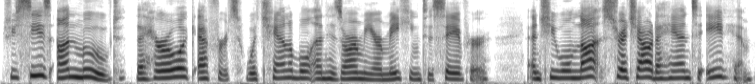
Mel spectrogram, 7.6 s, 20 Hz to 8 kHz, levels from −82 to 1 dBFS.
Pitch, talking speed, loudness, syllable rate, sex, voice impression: 240 Hz, 215 wpm, -17 LUFS, 5.2 syllables/s, female, feminine, very adult-like, clear, intellectual, slightly sharp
